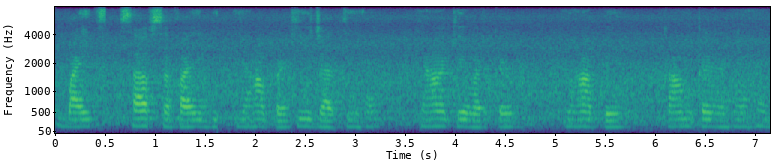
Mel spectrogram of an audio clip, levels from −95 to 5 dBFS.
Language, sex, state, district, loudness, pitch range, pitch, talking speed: Hindi, male, Bihar, Saharsa, -26 LUFS, 160-170 Hz, 165 Hz, 140 wpm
